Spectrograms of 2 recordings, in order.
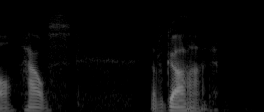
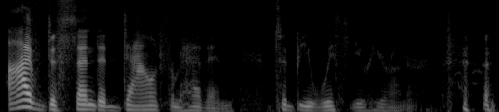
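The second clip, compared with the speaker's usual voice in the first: slow, soft and lowered; hushed divine reassurance; 6 semitones lower, 7 dB quieter, slower than usual. Acted. God come down to be beside Jacob, hushed reassurance. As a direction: bring it down gently, almost under the breath.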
